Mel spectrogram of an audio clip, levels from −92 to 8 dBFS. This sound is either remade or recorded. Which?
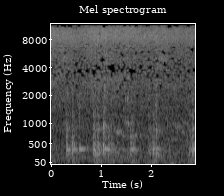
remade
